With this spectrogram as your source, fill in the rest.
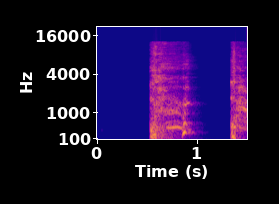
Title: Coughing 35.wmv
